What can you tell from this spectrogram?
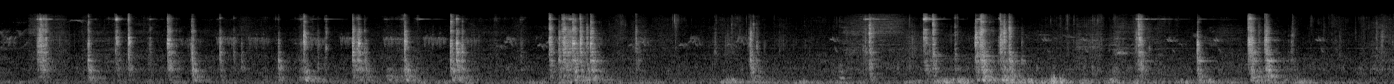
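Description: Hand ratchet wrench clicking in short, irregular runs as nuts are tightened on the rear suspension of a 1998 Chevy C1500 pickup.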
